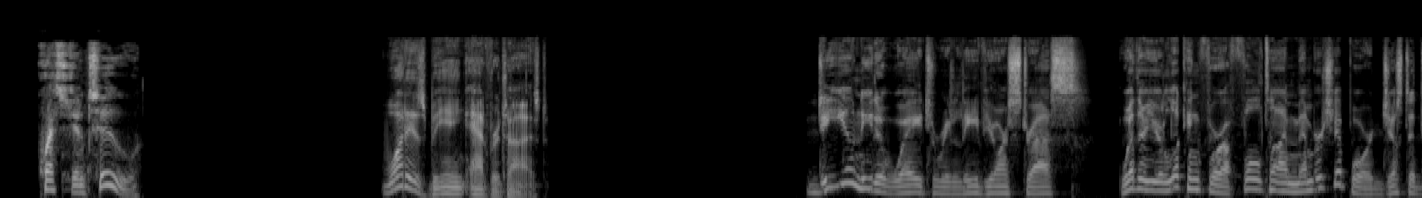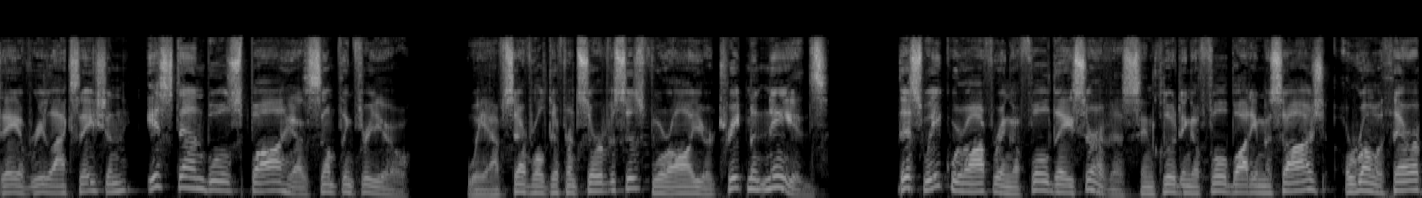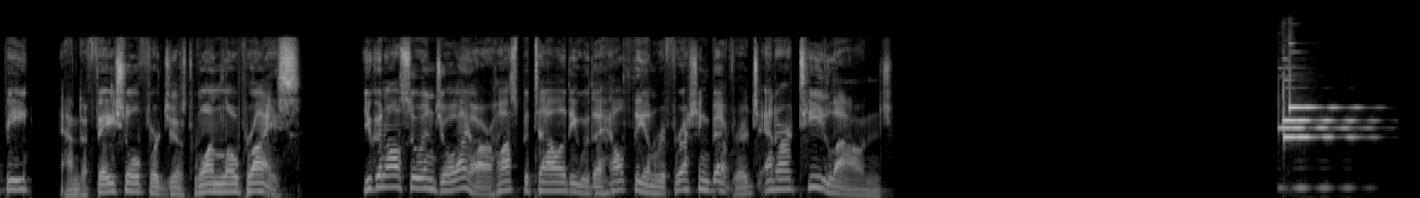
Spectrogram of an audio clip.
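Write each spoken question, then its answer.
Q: What is being advertised?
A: A spa (Istanbul Spa)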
